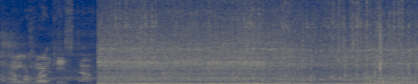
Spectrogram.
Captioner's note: car rumbling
